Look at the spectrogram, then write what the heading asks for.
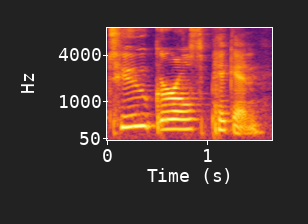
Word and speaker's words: Two Girls Pickin': She has a YouTube channel with her daughter, and it's called Two Girls Pickin'. And I want to make sure I say it correctly. It's the number two girls and then pickin', no G.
